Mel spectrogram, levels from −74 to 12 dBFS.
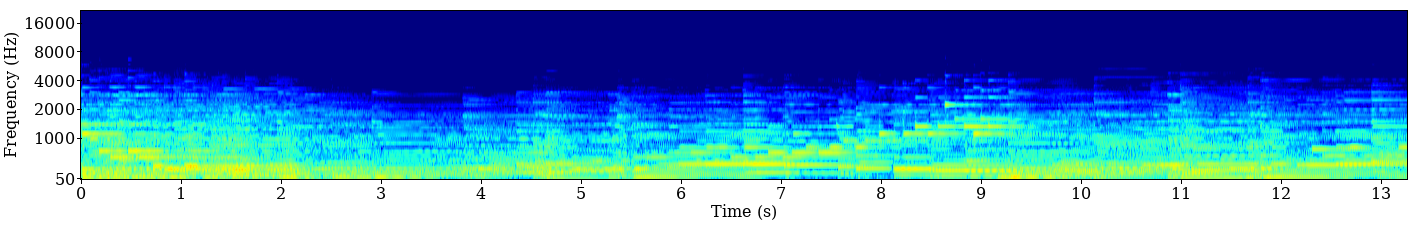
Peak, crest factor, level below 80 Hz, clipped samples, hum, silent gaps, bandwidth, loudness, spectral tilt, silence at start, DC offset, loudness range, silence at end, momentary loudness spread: -6 dBFS; 16 dB; -40 dBFS; under 0.1%; none; none; 5.6 kHz; -22 LUFS; -10 dB/octave; 0 s; under 0.1%; 4 LU; 0 s; 7 LU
